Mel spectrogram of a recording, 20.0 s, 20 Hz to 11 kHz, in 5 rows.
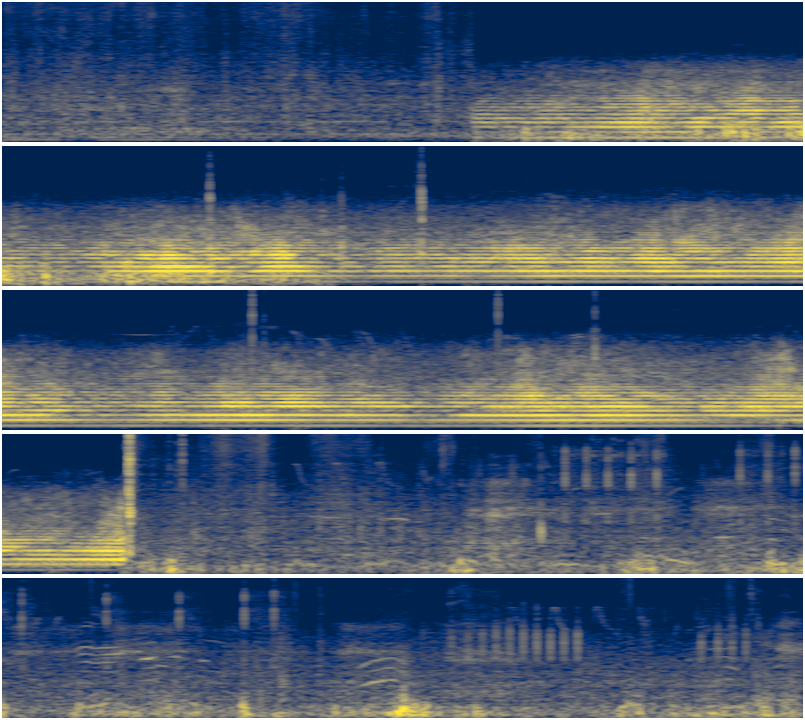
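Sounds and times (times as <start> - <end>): steady engine-like drone: 2.3 - 12.7
faint sharp clicks: 14.7 - 17.5.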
